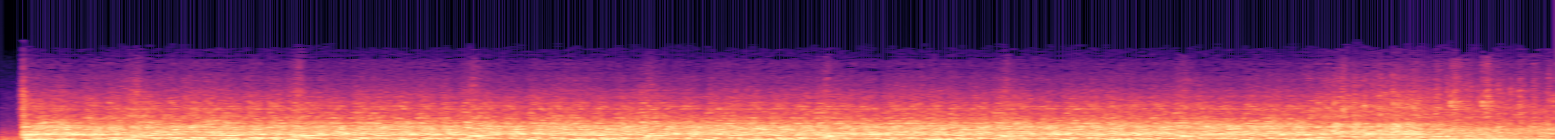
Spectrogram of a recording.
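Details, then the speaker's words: Ford Powerstroke diesel tow truck that wouldn't start for months, ether sprayed; catches and settles into a loud, lumpy, hunting idle that never smooths out; definitely not running smooth, cause not confirmed. "okay definitely not running smooth but it's running why wouldn't it start for months"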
